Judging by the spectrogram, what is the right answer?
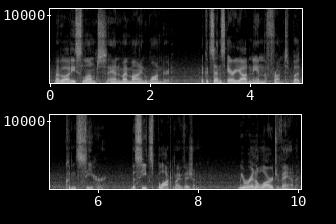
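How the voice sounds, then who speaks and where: An actor playing a haunted narrator in a horror audio drama, telling his own story in a grave, halting way. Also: low voice, a little hiss or hum.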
